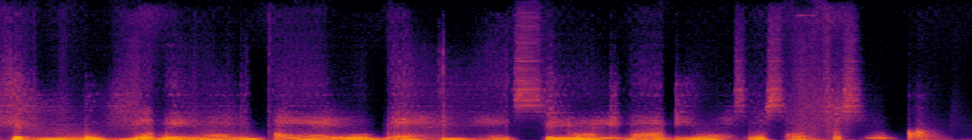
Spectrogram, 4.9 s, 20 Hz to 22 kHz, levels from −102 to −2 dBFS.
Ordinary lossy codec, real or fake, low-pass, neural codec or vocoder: none; fake; none; codec, 44.1 kHz, 0.9 kbps, DAC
